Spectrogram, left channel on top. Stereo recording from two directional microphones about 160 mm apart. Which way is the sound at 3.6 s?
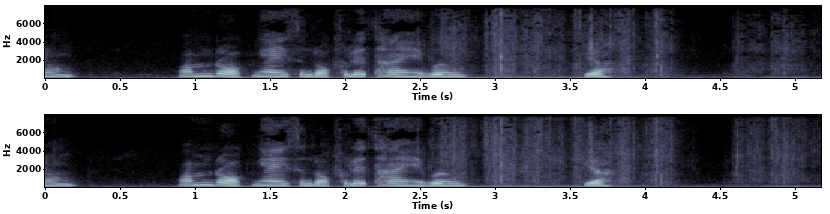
20° left (ahead or behind).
